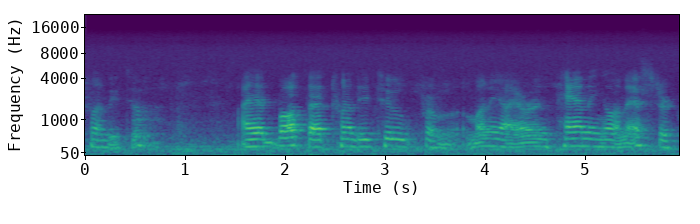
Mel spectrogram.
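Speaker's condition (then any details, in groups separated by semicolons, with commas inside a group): Parkinson's disease; cannot live alone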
